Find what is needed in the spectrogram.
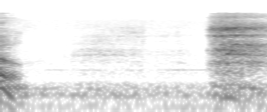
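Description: A man's voice ends a word, then after a pause of about a second and a half he takes an audible breath in through the mouth, about half a second long, near the end.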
